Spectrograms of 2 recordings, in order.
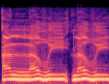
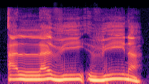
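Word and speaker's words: الَّذِينَ: kemudian berikutnyaathadina an ladina saya fokus di alladzi dalalnya itu tipis ya jadi jangan sampaiathadina ladina jangan itu seakan-akan tebal ya itu seperti huruf d nantinya jadi di ee pis lagizi alladina jangan allzizi jangan ya alladziina kemudian berikutnya adalah Gin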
